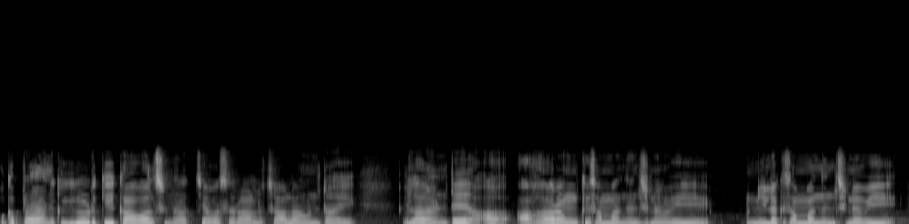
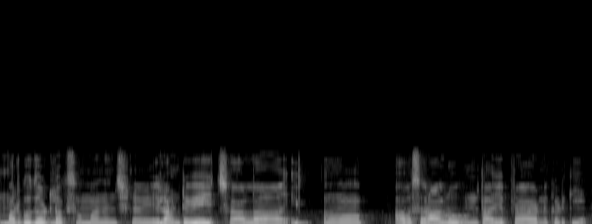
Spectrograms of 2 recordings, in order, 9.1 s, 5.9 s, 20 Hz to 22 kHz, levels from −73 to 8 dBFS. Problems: constant background noise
